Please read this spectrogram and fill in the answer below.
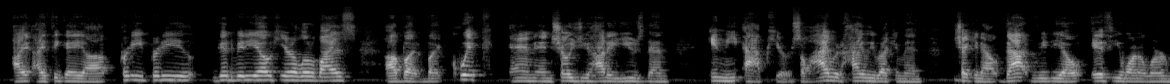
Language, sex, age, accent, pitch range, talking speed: English, male, 30-49, American, 140-195 Hz, 215 wpm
